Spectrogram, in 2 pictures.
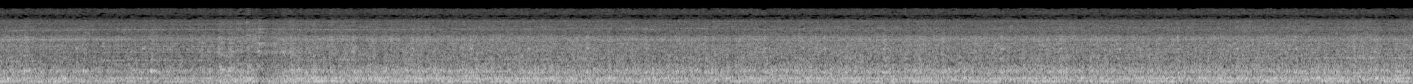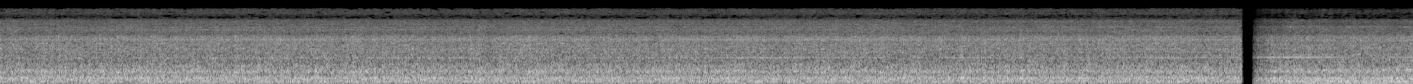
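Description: Large inline multi-cylinder stationary diesel engine running steadily at an even speed, loud and dense with mechanical clatter. The sound cuts out for a moment near the end.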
